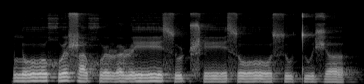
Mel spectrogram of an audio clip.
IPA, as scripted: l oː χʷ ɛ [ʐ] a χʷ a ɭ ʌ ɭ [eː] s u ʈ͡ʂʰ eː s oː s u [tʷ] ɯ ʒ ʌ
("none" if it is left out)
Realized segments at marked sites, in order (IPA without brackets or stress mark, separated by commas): ʐ, eː, tʷ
